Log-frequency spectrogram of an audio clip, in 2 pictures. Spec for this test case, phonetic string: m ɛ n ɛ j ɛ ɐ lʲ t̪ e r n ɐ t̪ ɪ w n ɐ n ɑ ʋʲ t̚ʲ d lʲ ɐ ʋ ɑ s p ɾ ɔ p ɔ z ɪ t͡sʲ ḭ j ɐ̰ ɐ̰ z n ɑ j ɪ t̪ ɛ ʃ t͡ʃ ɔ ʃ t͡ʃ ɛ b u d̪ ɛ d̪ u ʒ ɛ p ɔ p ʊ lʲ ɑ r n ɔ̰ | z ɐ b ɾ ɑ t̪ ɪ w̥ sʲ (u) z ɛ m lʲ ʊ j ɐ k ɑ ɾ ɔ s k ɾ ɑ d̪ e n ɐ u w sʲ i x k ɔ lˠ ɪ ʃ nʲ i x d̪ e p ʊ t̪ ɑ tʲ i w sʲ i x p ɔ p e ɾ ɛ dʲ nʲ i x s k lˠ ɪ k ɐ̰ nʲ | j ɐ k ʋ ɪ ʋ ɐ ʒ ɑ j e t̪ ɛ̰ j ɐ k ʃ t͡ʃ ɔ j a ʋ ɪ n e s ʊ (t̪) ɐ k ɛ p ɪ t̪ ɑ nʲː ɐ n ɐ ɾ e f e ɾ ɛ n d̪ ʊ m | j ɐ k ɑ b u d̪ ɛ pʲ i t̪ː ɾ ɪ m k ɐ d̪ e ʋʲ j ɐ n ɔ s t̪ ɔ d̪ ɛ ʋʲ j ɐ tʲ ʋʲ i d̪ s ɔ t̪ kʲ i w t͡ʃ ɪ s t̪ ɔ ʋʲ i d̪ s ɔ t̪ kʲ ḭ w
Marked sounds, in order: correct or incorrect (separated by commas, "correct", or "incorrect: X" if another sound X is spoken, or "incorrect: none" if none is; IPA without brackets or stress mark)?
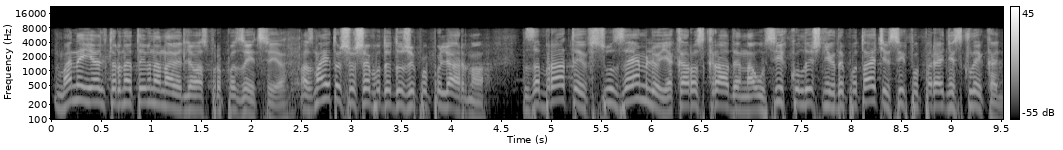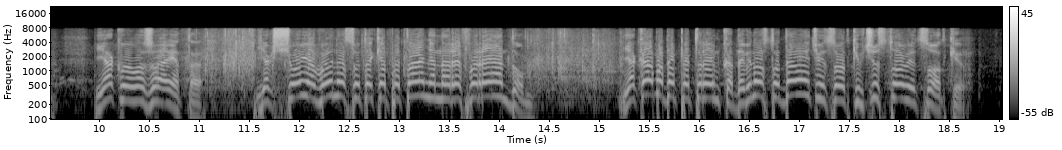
correct, correct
